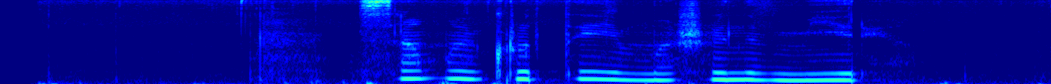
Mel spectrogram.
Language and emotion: Russian, positive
